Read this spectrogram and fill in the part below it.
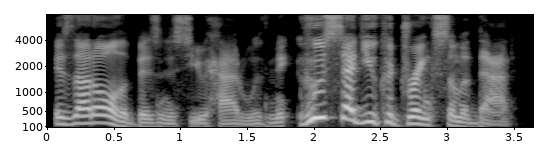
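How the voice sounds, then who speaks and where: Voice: medium pitch, huge pitch swings, fairly quick, background noise, pitched below the performer's own voice. An audiobook reader voicing a haughty, imperious teenage heir, curt and condescending. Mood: commanding.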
